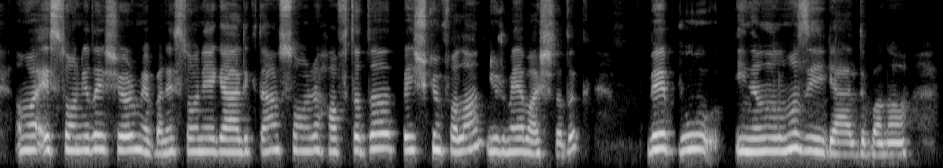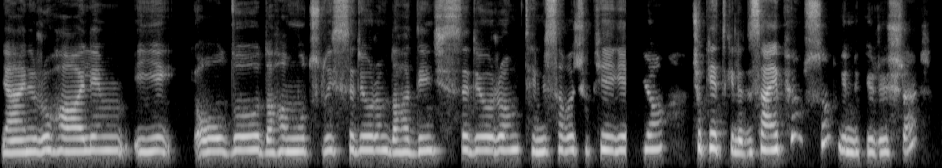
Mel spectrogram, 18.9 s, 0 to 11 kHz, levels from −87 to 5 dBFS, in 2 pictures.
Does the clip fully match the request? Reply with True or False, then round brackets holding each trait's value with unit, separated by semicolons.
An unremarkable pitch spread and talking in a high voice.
False (2.0 semitones; 235 Hz)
